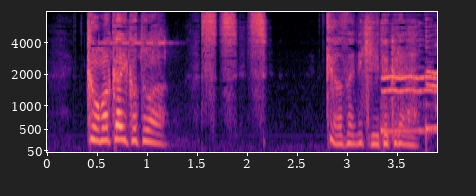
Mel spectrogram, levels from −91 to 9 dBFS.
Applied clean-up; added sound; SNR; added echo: none; Alarm; 17 dB; none.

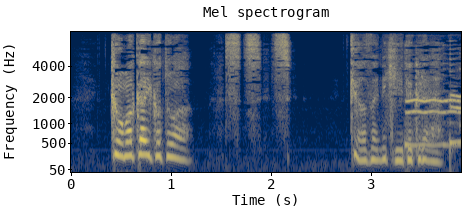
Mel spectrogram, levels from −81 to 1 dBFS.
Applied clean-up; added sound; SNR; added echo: none; none; none; none.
